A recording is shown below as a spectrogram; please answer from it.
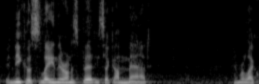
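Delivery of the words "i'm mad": put-on quiet, deadpan quote of a small boy; understated, imitated kid's complaint; matter-of-fact child. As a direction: state the grievance softly, as plain fact. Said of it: "He said it so matter of fact".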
